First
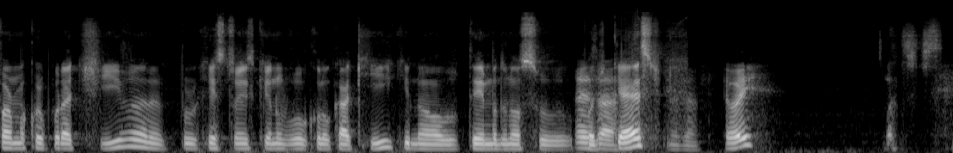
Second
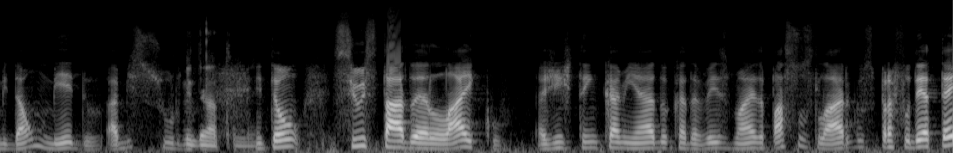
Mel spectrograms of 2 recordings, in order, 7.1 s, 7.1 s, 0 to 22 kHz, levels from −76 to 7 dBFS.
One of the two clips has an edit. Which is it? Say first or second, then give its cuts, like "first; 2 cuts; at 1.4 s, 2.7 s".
first; 1 cut; at 5.4 s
